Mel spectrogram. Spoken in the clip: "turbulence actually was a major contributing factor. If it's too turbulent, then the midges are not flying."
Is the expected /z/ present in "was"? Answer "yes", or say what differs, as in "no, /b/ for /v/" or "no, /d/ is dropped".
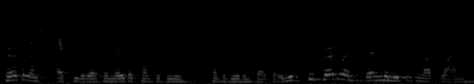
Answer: no, /s/ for /z/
